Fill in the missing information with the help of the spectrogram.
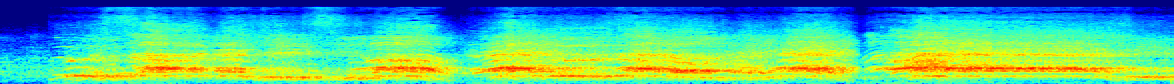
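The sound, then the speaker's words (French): A large tennis stadium crowd roars and cheers loudly in reaction to Gilles Simon, the noise surging in three big waves with brief dips between them, sustained with many voices shouting together. “Ce que je vous propose, Eric, Amandine et vous qui nous écoutez, un petit bonbon, une trentaine de secondes, juste de l'ambiance et de la réaction de Gilles Simon.”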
